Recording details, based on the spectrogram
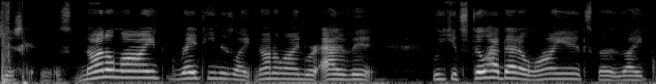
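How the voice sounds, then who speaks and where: A woman's voice: on the high side, a little mellow, rough recording. A woman giving casual, rambling commentary over a map animation, full of fillers and slang, joking as she goes. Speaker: mapping channel narrator.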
